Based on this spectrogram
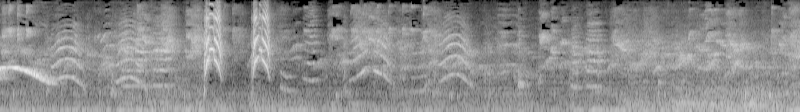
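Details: Senegal parrot, small pet bird, giving a falling whistle, soft arched squeaky notes and two sharp loud squawks, with quiet chatter continuing in the background.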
